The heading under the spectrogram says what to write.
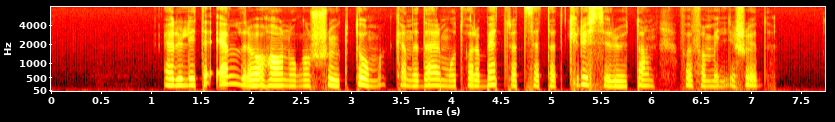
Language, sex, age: Swedish, female, 28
